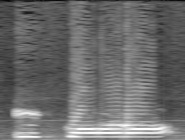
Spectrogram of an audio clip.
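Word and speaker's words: اقرأ: Qa dari pangkal lidah, bukan kaf, bukan iqra, tapi iqra.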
